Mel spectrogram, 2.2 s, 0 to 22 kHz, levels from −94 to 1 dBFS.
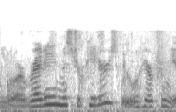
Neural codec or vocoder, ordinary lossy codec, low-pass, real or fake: none; Opus, 16 kbps; 7.2 kHz; real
